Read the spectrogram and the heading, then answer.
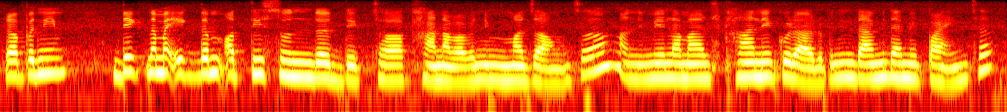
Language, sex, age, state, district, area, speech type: Nepali, female, 30-45, West Bengal, Kalimpong, rural, spontaneous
